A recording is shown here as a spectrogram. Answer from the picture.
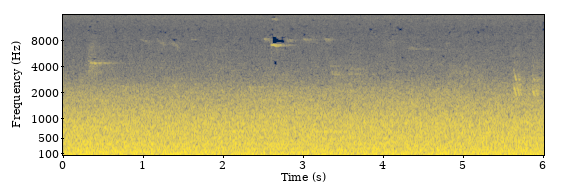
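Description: Outdoor garden ambience: a steady low background noise with a few faint, brief bird chirps scattered through it.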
